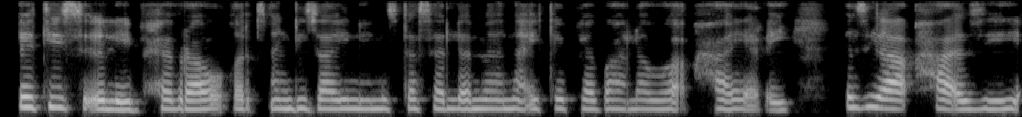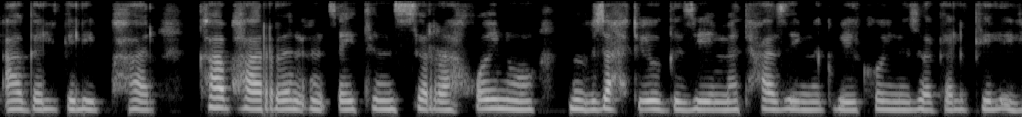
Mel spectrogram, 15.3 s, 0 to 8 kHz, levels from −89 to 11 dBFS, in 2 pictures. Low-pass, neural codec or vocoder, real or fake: 7.2 kHz; codec, 16 kHz, 6 kbps, DAC; fake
